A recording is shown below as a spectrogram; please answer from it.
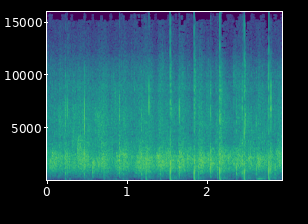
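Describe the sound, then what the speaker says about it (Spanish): Audience applause after a panel discussion on media and polarization, steady clapping from a modest crowd with several sharp, close individual claps standing out. "un aplauso muy fuerte a María Jimena."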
